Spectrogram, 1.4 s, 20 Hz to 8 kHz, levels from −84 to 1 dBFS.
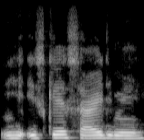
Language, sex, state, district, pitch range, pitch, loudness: Chhattisgarhi, male, Chhattisgarh, Jashpur, 160-165 Hz, 165 Hz, -16 LUFS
